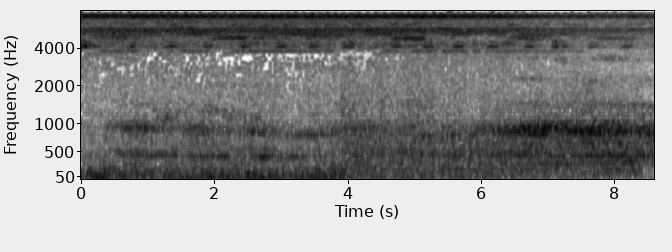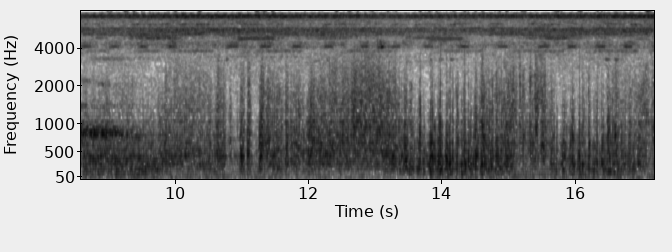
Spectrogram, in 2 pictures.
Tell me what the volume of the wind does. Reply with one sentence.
The volume of the wind goes up.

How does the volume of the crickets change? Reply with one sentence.
The loudness of the crickets goes down.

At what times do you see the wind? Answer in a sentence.
You can hear the wind from 0.0 to 17.1 s.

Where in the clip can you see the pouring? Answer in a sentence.
The pouring can't be heard in this clip.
